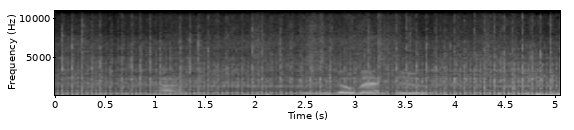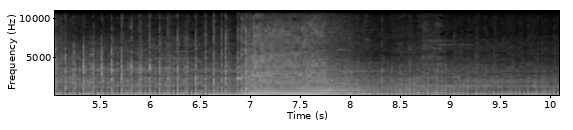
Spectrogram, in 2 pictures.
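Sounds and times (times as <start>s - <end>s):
brushcutter engine revving: 0.0s - 10.0s.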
